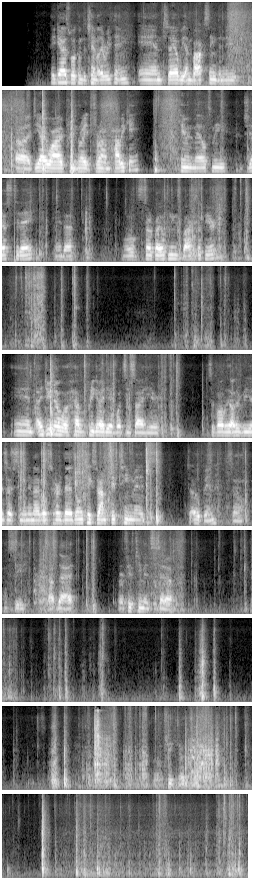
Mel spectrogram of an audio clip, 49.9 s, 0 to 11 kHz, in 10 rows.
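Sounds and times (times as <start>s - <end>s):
packing tape clicks and scrapes: 13.2s - 16.9s, 25.2s - 28.1s, 40.6s - 45.4s, 46.3s - 49.9s.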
